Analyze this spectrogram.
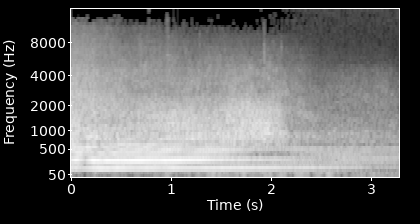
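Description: A manual-transmission car's engine revs loudly with a strong droning growl, then eases off as the note drops and fades slightly, with crackling exhaust pops. No one speaks.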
